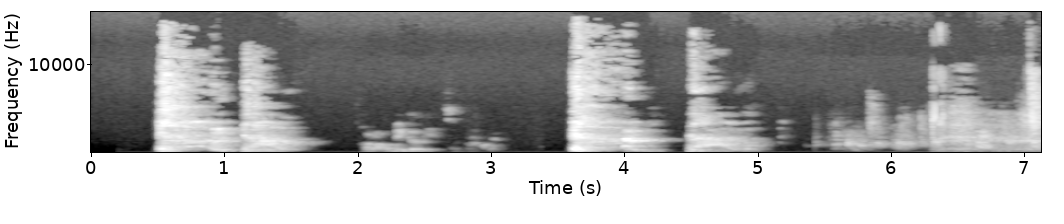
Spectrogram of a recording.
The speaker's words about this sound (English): He can't stop coughing, so he's going to get something to ease his coughing fit.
